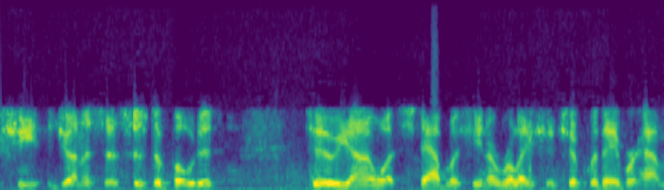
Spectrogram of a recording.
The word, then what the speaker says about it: Yahweh: Hays repeated twice and the only thing you add is they they owed which is the Y which is pronounced the same way it is in English so it's yahwah very easy to pronounce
